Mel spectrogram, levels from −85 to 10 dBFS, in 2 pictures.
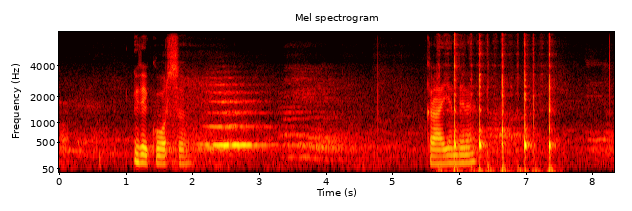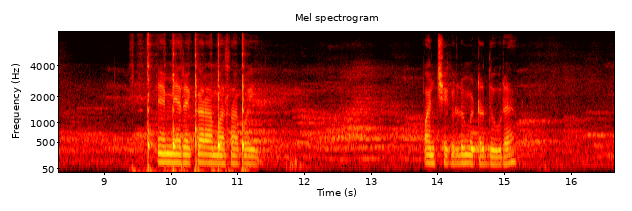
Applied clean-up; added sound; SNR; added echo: none; Dishes, pots, and pans; -3 dB; none.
